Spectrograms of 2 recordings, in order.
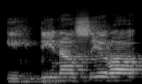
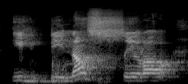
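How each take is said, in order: First: The s is short and light, not doubled. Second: The doubled s is held long and heavy. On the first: The speaker calls it wrong. "kita tak baca" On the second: The speaker calls it right. "kita tekan, kita berat ataupun kita keraskan bacaan"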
